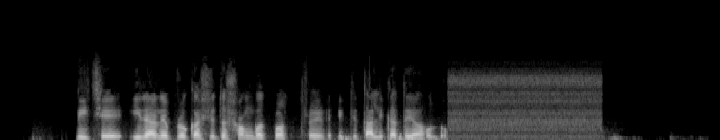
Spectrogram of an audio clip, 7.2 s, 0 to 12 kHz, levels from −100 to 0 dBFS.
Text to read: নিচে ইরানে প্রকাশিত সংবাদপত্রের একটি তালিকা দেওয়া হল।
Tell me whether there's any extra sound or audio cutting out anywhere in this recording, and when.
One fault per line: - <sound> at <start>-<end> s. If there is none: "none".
none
